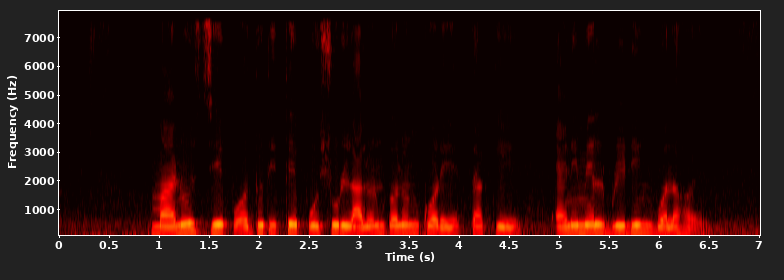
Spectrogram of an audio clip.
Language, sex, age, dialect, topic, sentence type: Bengali, female, 18-24, Standard Colloquial, agriculture, statement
